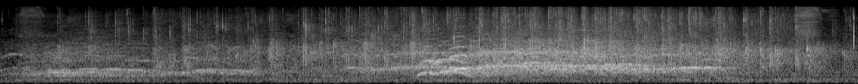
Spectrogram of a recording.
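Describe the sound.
Sustained applause from a crowd, with some clapping harder in response to the speaker's gesture. A dense wash of clapping swells louder midway before tapering slightly, with faint voices murmuring underneath.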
